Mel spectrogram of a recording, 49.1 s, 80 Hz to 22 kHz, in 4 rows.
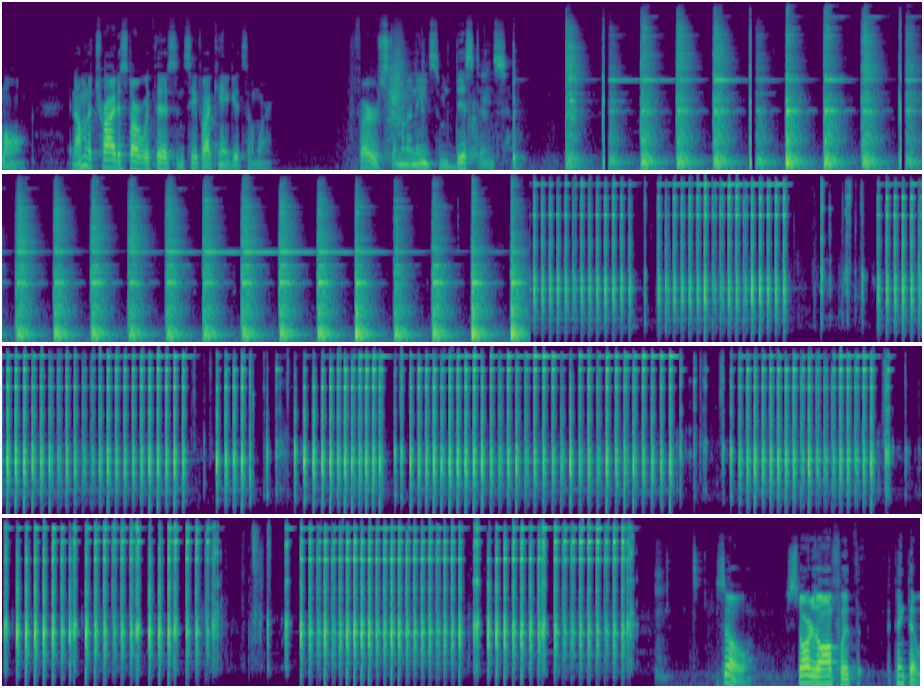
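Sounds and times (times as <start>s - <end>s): hammer blows on an anvil: 7.5s - 22.8s, 24.0s - 39.7s.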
